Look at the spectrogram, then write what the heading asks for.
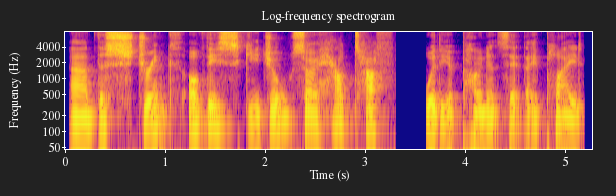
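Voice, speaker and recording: A man with a New Zealand accent and a deep, low voice hosts a solo gaming podcast. He talks through the material in a measured, explanatory way, with frequent "uh" fillers and small restarts. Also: animated, bright, forceful tone. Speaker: podcast host.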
